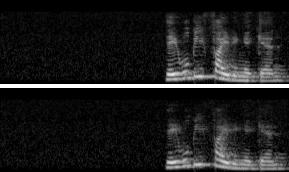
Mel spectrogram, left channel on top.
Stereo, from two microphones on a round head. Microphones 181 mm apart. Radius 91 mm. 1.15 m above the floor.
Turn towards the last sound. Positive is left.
turn(degrees=45)  # may be behind; listen again after turning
